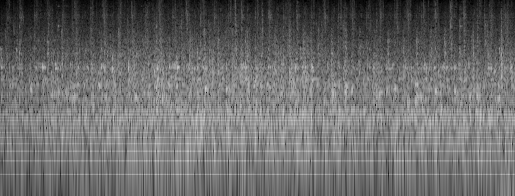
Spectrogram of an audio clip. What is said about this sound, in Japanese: 大村さんの水車は今日も回り続けます。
